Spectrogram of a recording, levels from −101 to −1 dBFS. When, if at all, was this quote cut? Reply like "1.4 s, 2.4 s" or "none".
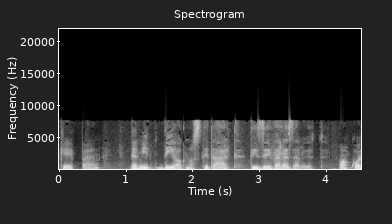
0.9 s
